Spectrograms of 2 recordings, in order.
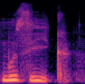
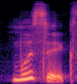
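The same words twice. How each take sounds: First: It is said in the standard German pronunciation. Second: It is said in the local regional pronunciation. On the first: This is not how people here say it. The speaker calls it wrong. "nicht Musik" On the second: This is how people here say it. The speaker calls it right. "Musik, sagt man ja hier"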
